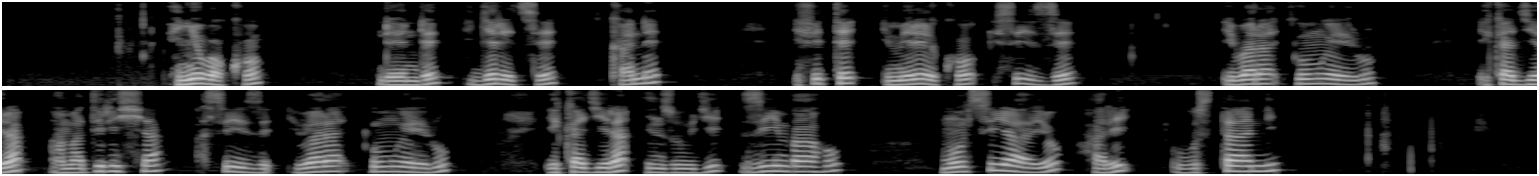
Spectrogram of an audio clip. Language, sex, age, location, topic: Kinyarwanda, male, 25-35, Kigali, finance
